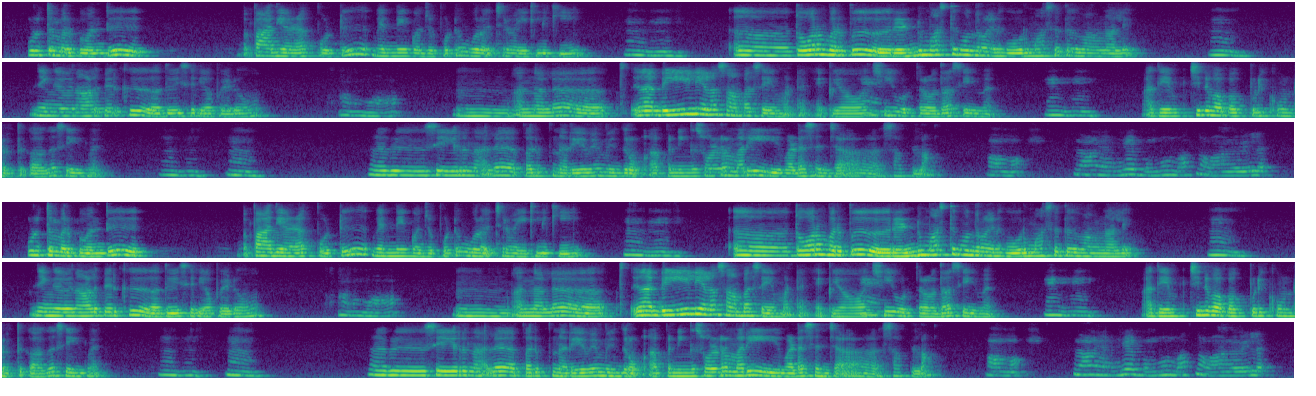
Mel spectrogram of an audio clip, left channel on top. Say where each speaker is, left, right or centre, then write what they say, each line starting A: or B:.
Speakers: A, on the right; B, on the right.
A: உளுத்தம்பருப்பு
B: ம் ம்
A: வந் து பாதி அளக் போட்டு வெந்தயோ கொஞ்சோ போட்டு ஊற வெச்சிருவ இட்லிக்கி
B: ம் ம்
A: ஆ தொவரம்பருப்பு ரெண்டு மாசத்துக்கு வந்துரு எனக்கு ஒரு மாசத்துக்கு வாங்குனாலே
B: ம்
A: நீங்க நாலு பேருக்கு அதே செரியா போய்டு
B: ஆமா
A: ம் அதுனால நா டெய்லி எல்லா சாம்பார் செய்ய மாட்டே எப்பயாச்சி
B: ம்
A: ஒரு தடவ தா செய்வே
B: ம் ம்
A: அதே எம் சின்ன பாப்பாவுக்கு புடிக்குன்றதுக்காக செய்வே
B: ம் ம் ம்
A: அது செய்யறனால பருப்பு நெறையாவே மீந்திரு அப்ப நீங்க சொல்ற மாரி வட
B: ம்
A: செஞ்சா சாப்பில்லா
B: ஆமா நாங்க எங்க இப்ப மூணு மாசோ வாங்கவே இல்ல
